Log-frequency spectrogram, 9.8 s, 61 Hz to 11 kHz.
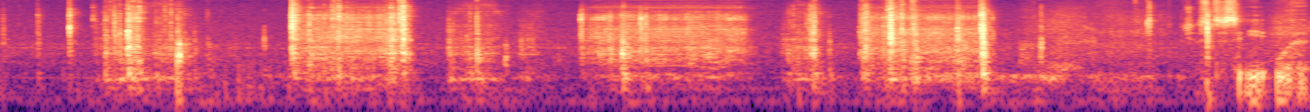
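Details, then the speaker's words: Sony HTC-NX1 CD changer after CD drive belt replacement, tested on disc slot two: short bursts of whirring and clean clicks as the tray and changer move, no grinding or slipping; working perfectly. "that sounds good that sounds really good working just perfectly there"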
